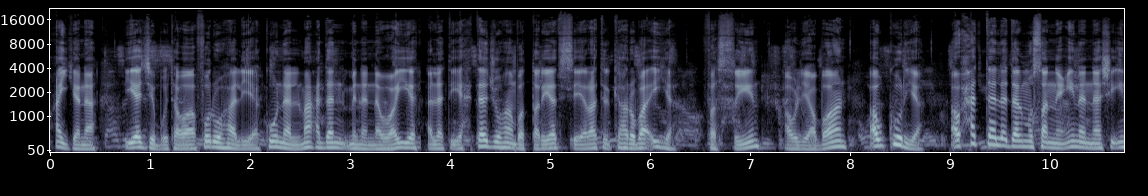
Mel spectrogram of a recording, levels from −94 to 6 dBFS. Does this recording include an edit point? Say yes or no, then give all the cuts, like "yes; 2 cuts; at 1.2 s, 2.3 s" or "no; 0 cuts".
yes; 2 cuts; at 3.7 s, 4.7 s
